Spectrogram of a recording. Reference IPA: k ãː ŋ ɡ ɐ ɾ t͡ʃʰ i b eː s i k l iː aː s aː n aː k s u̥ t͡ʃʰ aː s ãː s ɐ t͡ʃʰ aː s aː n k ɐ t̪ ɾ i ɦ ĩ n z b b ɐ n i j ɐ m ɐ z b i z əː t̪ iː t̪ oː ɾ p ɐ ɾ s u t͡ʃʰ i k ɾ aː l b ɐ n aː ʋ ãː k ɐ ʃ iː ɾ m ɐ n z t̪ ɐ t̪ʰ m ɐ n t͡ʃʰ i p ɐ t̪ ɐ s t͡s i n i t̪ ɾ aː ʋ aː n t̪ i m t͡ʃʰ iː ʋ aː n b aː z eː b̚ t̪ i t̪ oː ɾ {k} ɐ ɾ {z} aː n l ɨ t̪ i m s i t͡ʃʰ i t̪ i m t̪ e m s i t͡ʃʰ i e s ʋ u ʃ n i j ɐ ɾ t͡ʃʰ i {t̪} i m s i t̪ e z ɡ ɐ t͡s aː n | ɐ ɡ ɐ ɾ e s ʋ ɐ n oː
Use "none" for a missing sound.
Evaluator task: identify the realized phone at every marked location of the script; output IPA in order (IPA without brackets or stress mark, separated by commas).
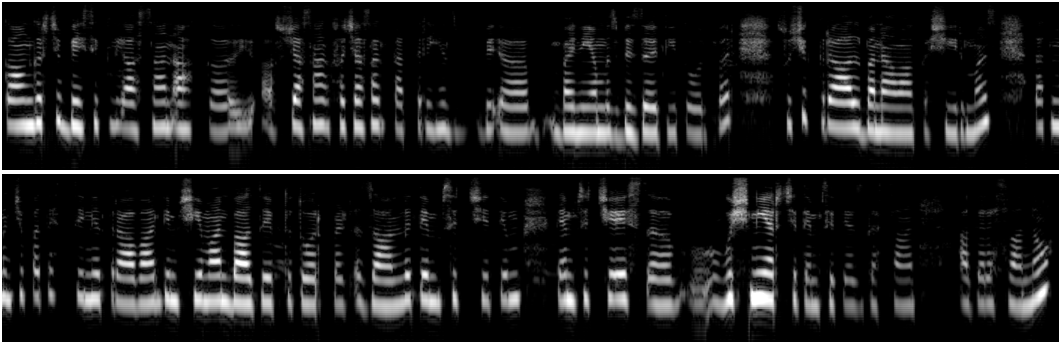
p, z, t̪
